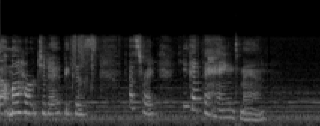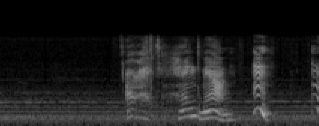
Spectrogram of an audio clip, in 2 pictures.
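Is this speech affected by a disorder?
No.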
